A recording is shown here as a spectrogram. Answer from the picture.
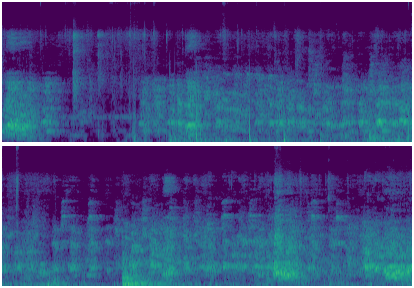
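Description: Dogs barking repeatedly in a shelter kennel block, with the sharpest barks about three and a half seconds in, near the two-thirds mark and just before the end.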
